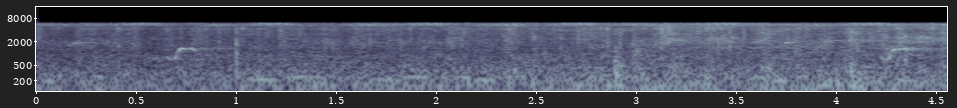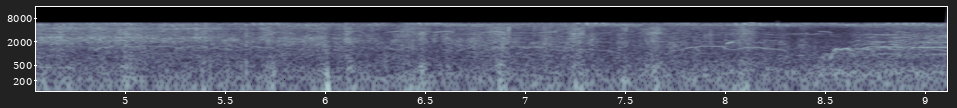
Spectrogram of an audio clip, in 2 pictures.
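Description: Outdoor nature ambience: a dense, steady chirring of insects with a few short high chirps now and then, slowly getting louder.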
